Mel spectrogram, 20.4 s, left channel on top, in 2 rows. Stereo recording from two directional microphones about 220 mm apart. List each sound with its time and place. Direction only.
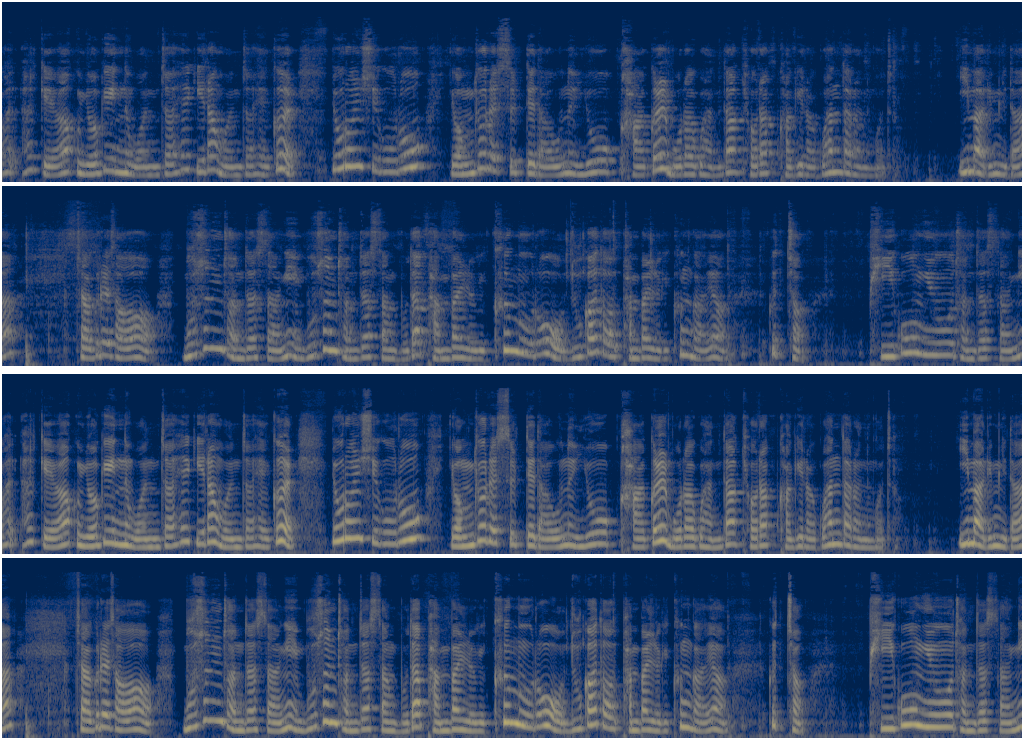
0.0 s speech: 40° right (ahead or behind)
9.6 s speech: 40° right (ahead or behind)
